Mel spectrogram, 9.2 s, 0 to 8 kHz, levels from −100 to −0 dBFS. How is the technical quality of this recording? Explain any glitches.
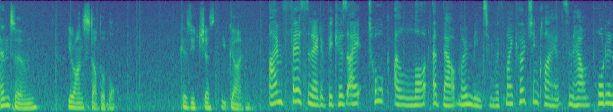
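No glitches to report here: the speech comes through a call's usual microphone processing, so nothing reaches above 8 kHz and the deepest bass is trimmed as expected, with some room noise sitting about 24 dB below the speech.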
